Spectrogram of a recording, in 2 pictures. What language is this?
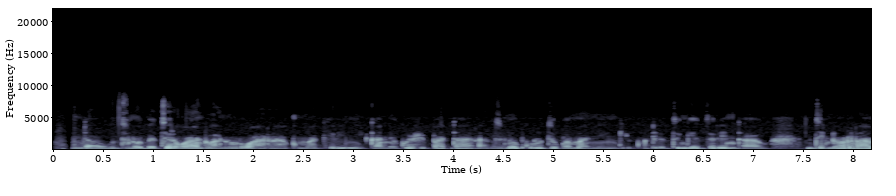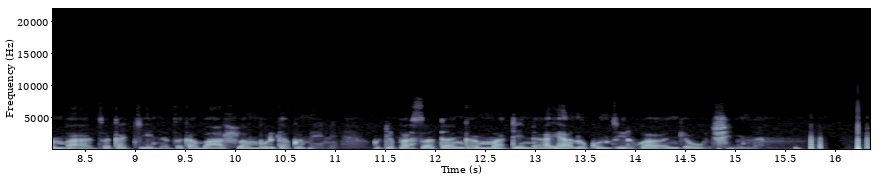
Ndau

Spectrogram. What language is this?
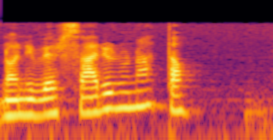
Portuguese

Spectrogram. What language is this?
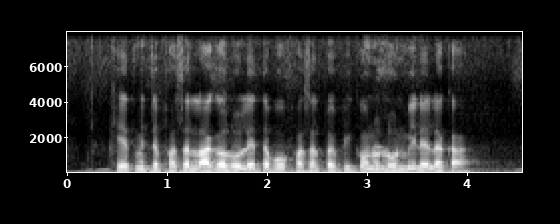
Bhojpuri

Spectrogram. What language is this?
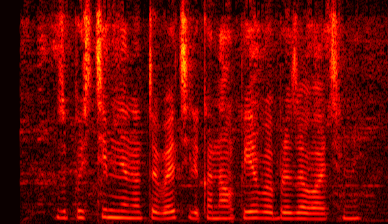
Russian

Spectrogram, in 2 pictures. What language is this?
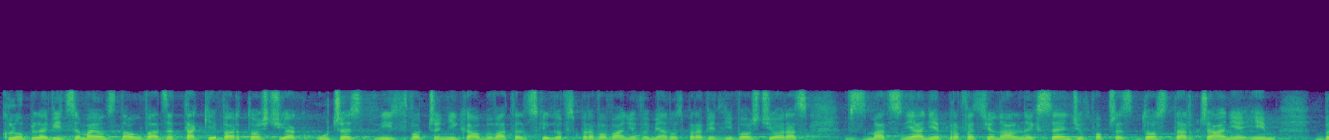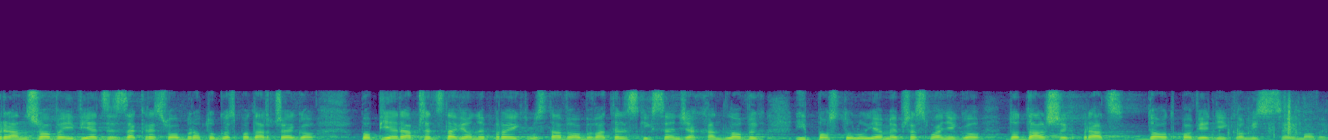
Polish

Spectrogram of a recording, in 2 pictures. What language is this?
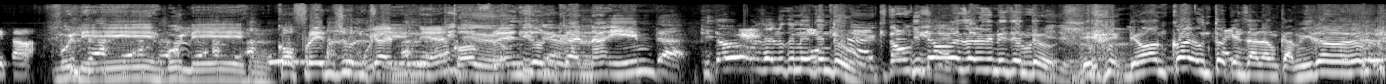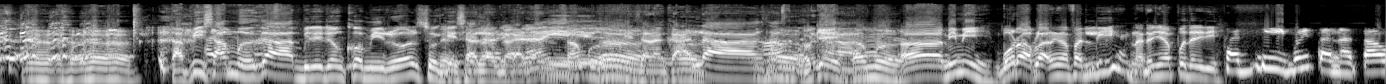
Malay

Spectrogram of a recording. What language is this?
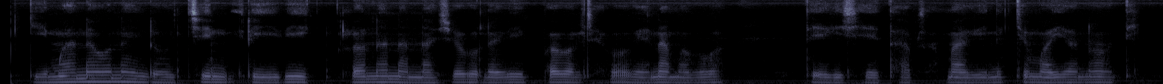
Kalenjin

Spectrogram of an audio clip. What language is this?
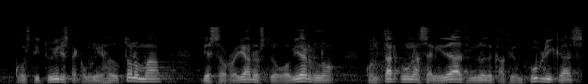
Spanish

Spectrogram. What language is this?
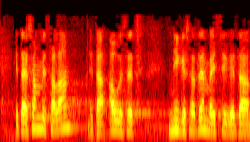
Basque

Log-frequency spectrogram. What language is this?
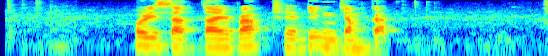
Thai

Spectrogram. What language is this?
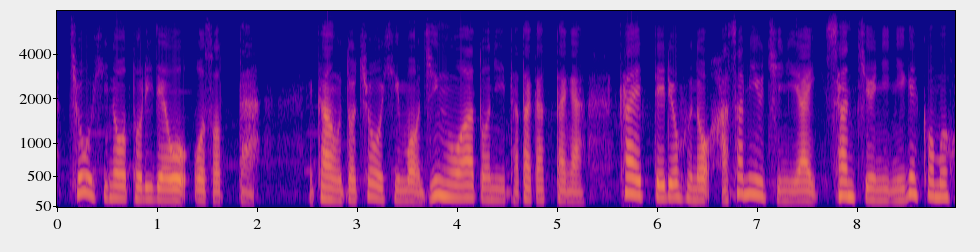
Japanese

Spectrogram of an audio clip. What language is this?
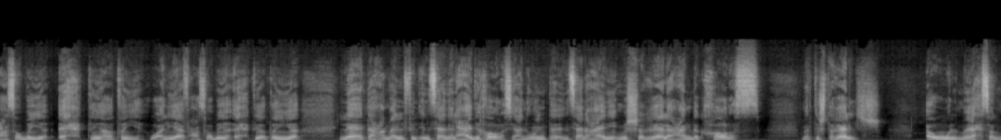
Arabic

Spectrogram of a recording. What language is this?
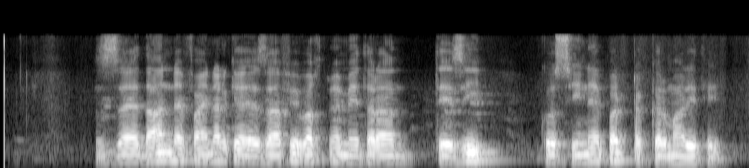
Urdu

